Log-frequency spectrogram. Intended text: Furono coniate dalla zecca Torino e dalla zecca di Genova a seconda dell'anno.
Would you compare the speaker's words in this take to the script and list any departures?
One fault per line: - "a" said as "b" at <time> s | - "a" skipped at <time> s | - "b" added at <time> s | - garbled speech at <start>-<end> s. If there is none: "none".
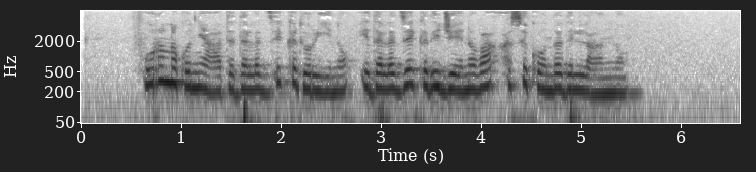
none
